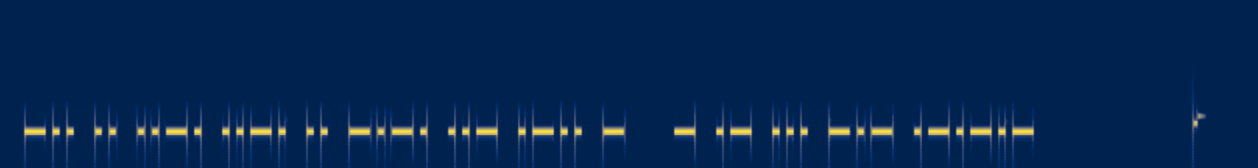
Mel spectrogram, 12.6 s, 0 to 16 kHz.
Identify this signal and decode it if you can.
Morse code, heard as a keyed tone, about 17 wpm, 700 Hz. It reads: DIFFICULT TASK.
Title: Sentences from Top 1300 Words 17wpm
